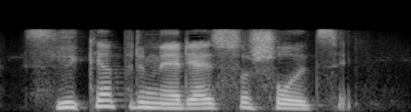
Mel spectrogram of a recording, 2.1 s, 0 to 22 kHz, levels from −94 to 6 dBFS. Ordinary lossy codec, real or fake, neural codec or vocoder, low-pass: MP3, 96 kbps; fake; codec, 16 kHz, 1 kbps, X-Codec, HuBERT features, trained on balanced general audio; 7.2 kHz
